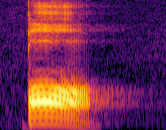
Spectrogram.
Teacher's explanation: الفصيح عليه أن يكون الصوت شديدا مجهورا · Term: القاف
